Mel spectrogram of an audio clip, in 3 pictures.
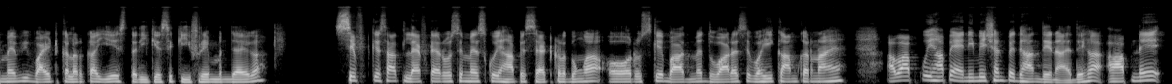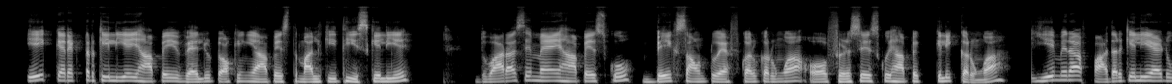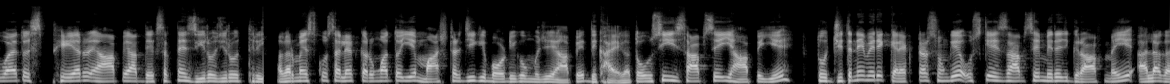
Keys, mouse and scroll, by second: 3.1 shift+Left, 9.4 click, 16.7-19.0 drag, 32.0-32.9 middle drag.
